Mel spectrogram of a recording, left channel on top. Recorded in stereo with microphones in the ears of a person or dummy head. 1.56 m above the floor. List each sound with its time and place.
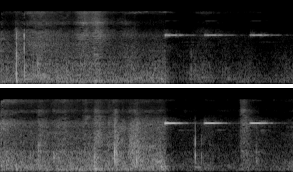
1.6 s an alarm: 55° right (ahead or behind), 5 m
